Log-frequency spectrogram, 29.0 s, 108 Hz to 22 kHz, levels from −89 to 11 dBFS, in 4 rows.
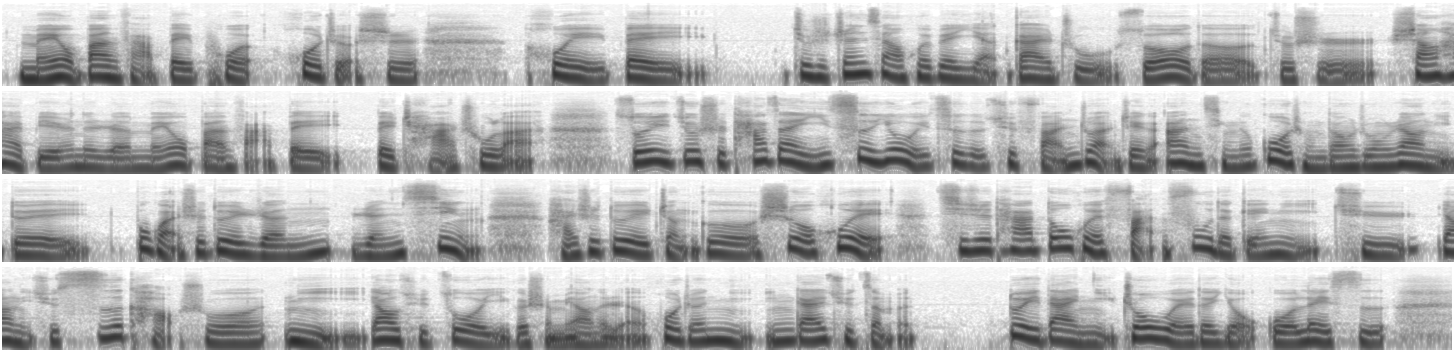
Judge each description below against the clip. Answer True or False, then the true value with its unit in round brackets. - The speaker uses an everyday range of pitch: True (4.2 semitones)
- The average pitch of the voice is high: True (195 Hz)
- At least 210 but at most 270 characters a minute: True (260 characters per minute)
